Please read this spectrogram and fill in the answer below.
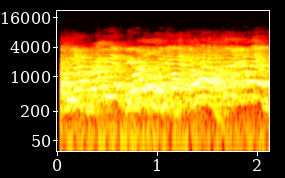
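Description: Several people talking over one another in a room, an indistinct babble of voices.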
